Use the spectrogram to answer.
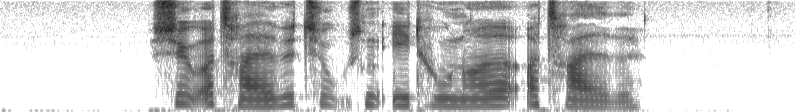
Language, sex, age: Danish, female, 42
